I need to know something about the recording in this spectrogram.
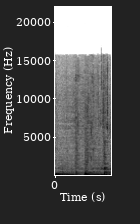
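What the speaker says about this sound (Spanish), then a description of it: "Le agregamos la leche evaporada" Evaporated milk is poured into a pot. The liquid gives a soft, brief splash and gurgle, quiet and close, with no talking.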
